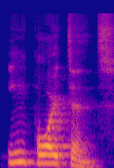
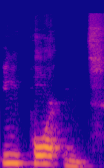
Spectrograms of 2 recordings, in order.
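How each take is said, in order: First: The T sound is clearly pronounced. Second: The T sound is left out. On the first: "você não omite o som do T" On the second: "você omite o som do T"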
